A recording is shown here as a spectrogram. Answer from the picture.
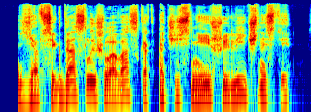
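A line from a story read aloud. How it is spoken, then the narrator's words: Plain. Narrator (Russian): сказал сыщик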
